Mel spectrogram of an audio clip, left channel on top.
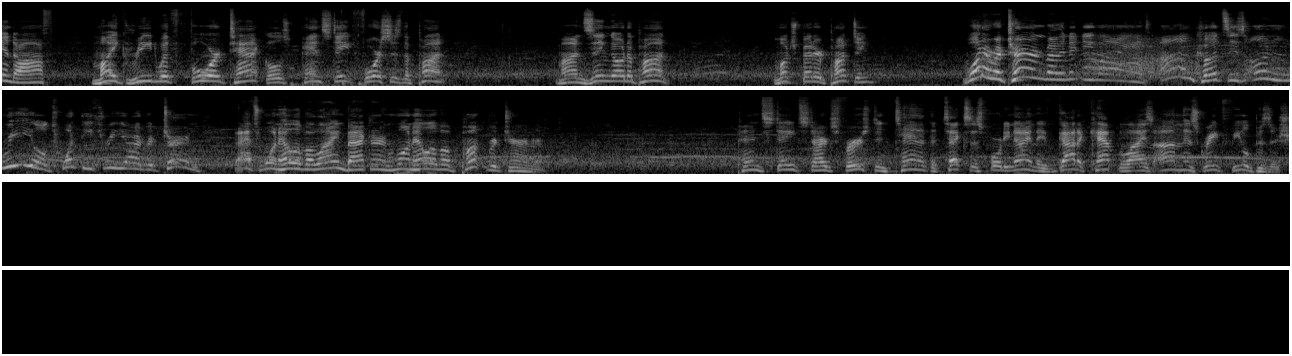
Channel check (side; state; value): right; silent; 52 dB below the other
